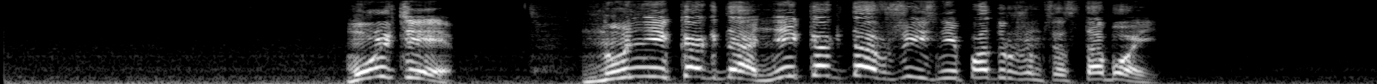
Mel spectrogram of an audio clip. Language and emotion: Russian, angry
